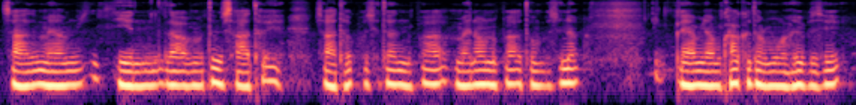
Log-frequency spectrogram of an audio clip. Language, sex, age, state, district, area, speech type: Manipuri, male, 18-30, Manipur, Bishnupur, rural, spontaneous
